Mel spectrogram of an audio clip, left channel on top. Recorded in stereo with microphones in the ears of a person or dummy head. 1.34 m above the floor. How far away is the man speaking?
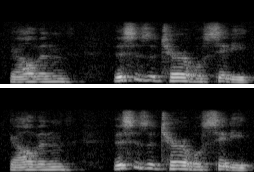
About 0.6 m.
